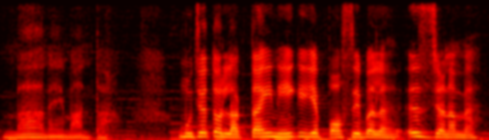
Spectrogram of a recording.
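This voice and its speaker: A woman's voice: on the low side, steady tone, unhurried, vocal fry, soft background music, voice pushed down. A woman voicing a sceptical, dry grown man, the brother in a family comedy story. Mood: doubtful.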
